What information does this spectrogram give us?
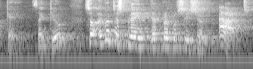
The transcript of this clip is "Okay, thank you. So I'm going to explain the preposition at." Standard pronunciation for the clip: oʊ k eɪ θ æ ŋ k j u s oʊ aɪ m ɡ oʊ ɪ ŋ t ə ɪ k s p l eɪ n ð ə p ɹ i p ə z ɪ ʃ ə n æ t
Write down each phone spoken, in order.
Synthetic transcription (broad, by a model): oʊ k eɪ t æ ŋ k j u s oʊ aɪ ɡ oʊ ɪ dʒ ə s p l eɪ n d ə p ɹ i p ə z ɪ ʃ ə n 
